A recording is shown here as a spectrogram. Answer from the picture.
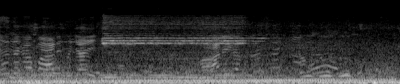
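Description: Steady low rumble of road traffic with people's voices around a busy street. A steady high-pitched tone sounds briefly from about one second in.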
